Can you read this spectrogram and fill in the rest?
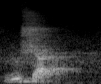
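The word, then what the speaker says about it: Lúcia: I learned how to say their names in Portuguese. Lucia, Francisco, and Jacinta. We always say Lucia. Lucia, Francisco, and Jacinta. But no, it's in Portuguese. Lucia, Francisco, Jacinta. Anyway,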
